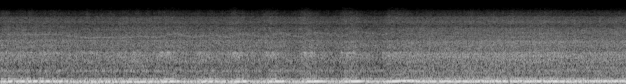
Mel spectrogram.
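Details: 1979 Camaro Z28 V8 warming after swapping the noisy Pete Jackson gear drive for an Edelbrock Performer double-roller timing chain, new balancer and water pump. Steady, even low rumble with no gear whine or clatter. Normal idle.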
